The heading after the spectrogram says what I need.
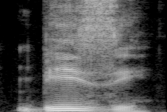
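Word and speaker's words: busy: না এখানে জি হবে বর্গীয় জর মত তাহলে উচ্চারণটা হবে বিজি বিজি এটা আমি কিভাবে বুঝলাম এটা আপনি এই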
